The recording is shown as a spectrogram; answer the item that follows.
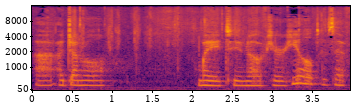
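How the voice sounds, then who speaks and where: Soft whispering woman, close-up ASMR. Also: medium pitch. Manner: slow, gentle, unhurried instructions. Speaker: ASMR performer playing a tattoo artist. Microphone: close binaural stereo microphone. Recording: close binaural recording with audible noise.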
